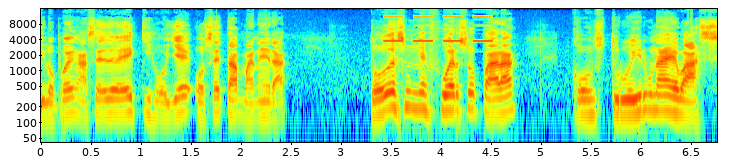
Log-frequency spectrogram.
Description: Beep code, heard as a piezo beeper, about 3800 Hz, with speech in Spanish. 4 short. In AMI BIOS tables: system timer failure; in Dell tables: memory read or write failure.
